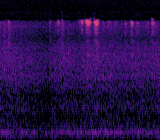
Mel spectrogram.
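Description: Faint scratching of a pencil writing on paper, over a faint steady low hum.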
